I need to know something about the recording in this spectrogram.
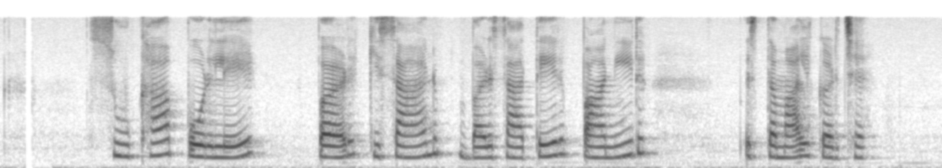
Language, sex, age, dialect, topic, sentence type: Magahi, female, 18-24, Northeastern/Surjapuri, agriculture, statement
